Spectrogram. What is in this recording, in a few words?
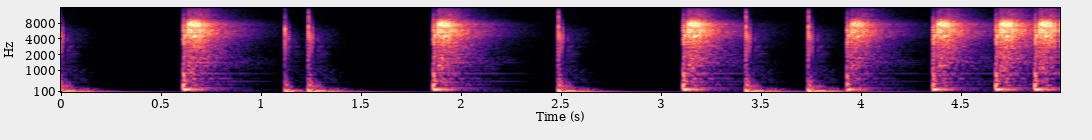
96 bpm drum loop sample g sharp key, Free drum beat - kick tuned to the G# note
